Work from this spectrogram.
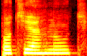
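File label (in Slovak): "potiahnuť", Slovak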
